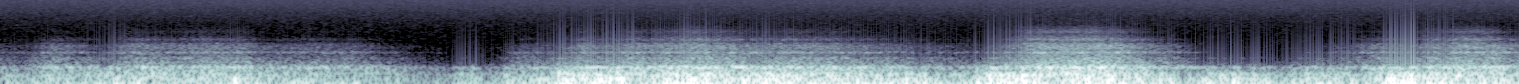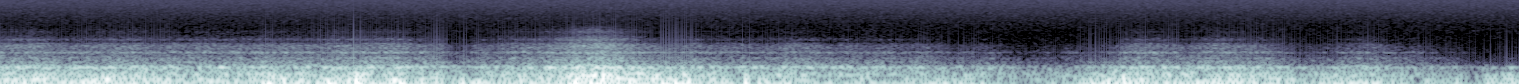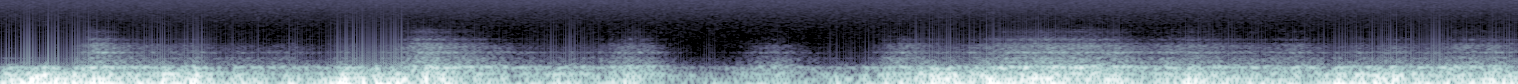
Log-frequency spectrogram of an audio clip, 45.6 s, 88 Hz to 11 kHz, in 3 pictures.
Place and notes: Luttons, UK - fires out ... mics in ...
fires out ... mics in ... lavalier mics in the stove and the sound of the draught up the chimney ...
12 March, 05:00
